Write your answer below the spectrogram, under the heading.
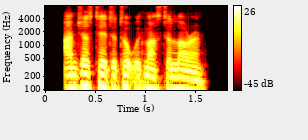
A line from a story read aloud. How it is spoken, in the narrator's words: I said quickly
